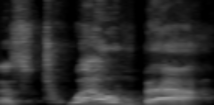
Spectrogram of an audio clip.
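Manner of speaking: booming, slow, drawn-out, high-pitched yelling. Reacting to a house's features, yelling. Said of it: "Sorry, I'm yelling".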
